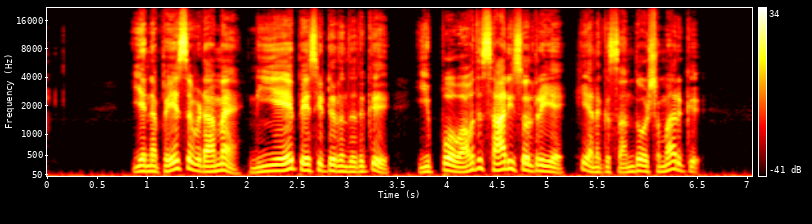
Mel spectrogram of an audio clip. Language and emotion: Tamil, happy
